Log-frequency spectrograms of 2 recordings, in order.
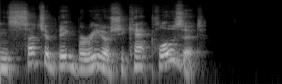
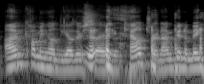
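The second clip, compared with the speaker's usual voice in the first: fast playful mock threat; faster than usual.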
